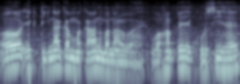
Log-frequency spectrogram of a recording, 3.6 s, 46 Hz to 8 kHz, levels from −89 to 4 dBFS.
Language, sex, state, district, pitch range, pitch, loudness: Hindi, male, Bihar, Katihar, 95-120 Hz, 110 Hz, -20 LUFS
